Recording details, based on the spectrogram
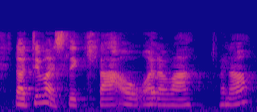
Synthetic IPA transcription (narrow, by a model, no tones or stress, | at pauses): nɒ̽d̥e̝ʋɑ̈sleɡ̥̚kʰlɑ̰̈ːɒʊ̰ɐɾ̥ɑ̈ʋɑ̈ | nɒ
